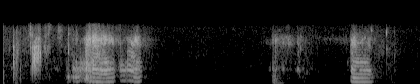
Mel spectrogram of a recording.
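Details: Snoring recorded on a phone: two loud, buzzing, voiced snores on in-breaths about four seconds apart, with quiet breathing between, in a small room.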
